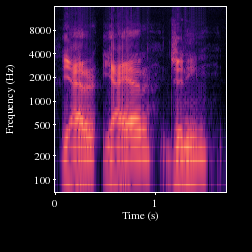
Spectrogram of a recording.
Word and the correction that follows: Jain: Jain. – Jain. Jain. Yair Jain. – Yair Jain. That's right.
